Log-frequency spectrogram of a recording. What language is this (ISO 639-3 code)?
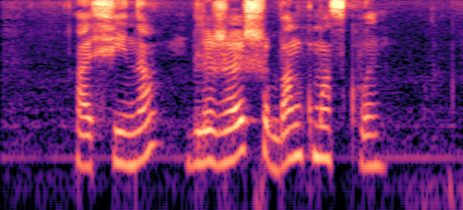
rus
